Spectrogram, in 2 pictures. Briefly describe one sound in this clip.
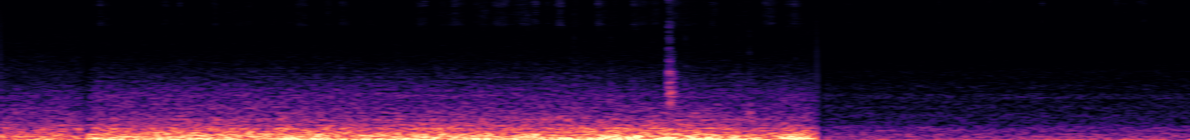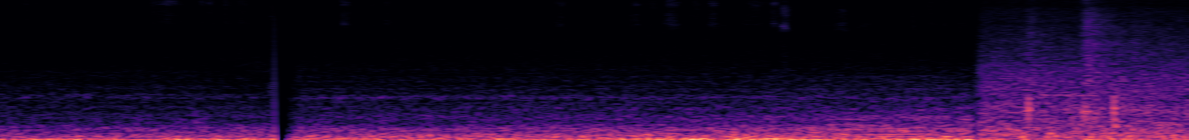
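A car engine rumbles low from inside a moving car.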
